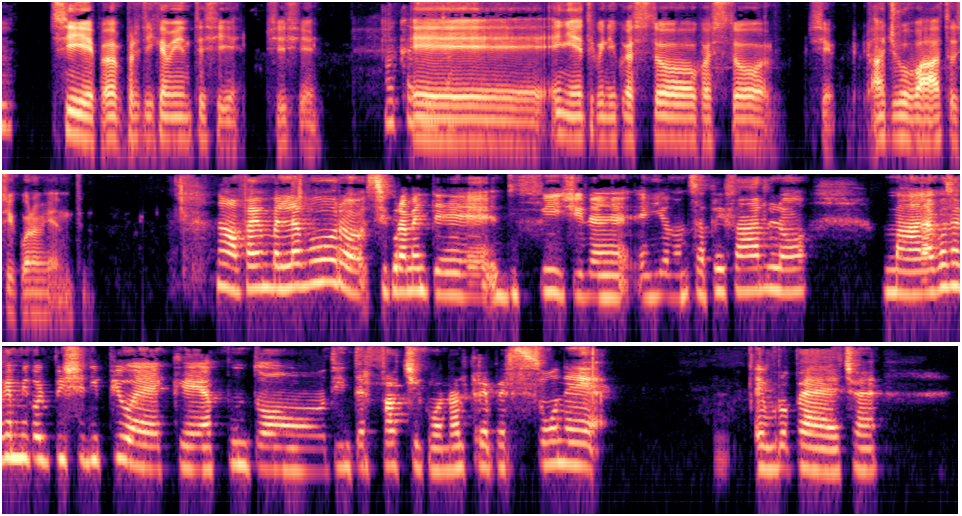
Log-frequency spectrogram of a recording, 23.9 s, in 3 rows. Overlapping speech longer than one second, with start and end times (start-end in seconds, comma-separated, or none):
none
